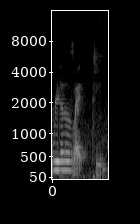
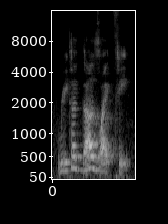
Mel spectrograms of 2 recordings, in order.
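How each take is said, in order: First: The word 'does' carries no special emphasis. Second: The word 'does' carries strong emphasis. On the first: It is a plain statement of a habit. "that is how we conjugate that verb" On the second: The speaker insists that she really likes tea. "we use does as a helping verb emphatically"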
